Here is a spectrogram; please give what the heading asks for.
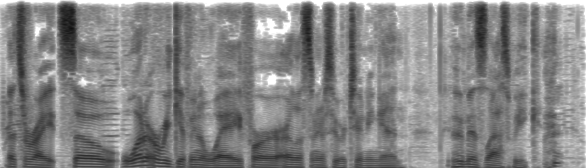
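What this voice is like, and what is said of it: Slightly sore, low voice. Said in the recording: “I have a slight sore throat, I think, so that's why my voice is just a little low”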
